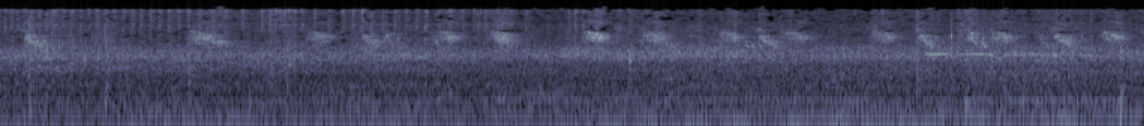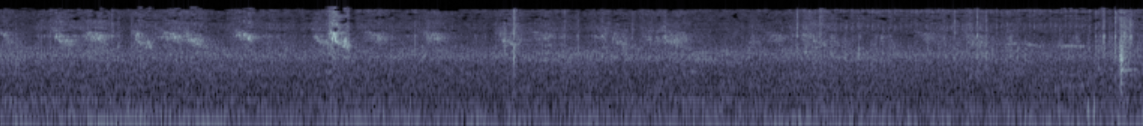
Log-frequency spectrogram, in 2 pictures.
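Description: Small birds chirping in the trees: a quick, irregular run of short high chirps that thins out after about ten seconds, over a steady low hum.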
